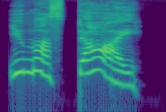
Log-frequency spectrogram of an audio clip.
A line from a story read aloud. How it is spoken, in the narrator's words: cried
